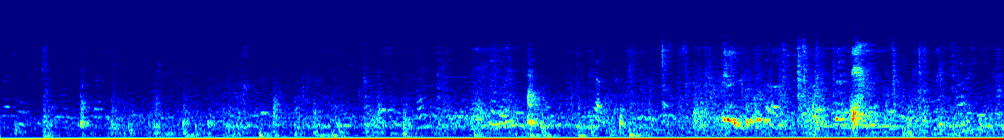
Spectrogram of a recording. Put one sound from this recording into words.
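An audience murmurs and chatters quietly, slowly growing louder.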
